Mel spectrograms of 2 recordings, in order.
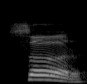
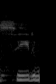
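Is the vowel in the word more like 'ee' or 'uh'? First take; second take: uh; ee. First: The vowel sounds like 'uh'. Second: The vowel sounds like 'ee'. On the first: The speaker calls it right. "आईचा उच्चार काय होतो, अ" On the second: The speaker calls it wrong. "आपण सीर म्हणू शकत नाही"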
